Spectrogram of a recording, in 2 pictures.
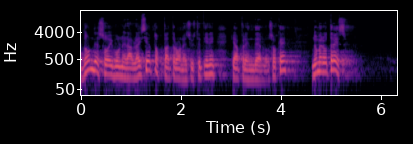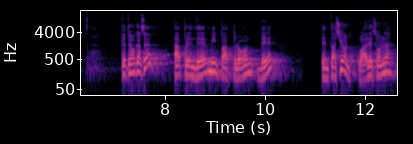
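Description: A man preaching a sermon, animated and playful, teasing the congregation with asides. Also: a little high.

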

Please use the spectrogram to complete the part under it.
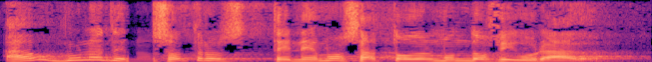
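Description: A man delivering a sermon in a lively, playful way, tossing teasing asides to his listeners. His voice sits high for a man, with a mellow, soft-edged tone. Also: fairly quick. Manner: animated, playful asides to the congregation. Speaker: preacher.

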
